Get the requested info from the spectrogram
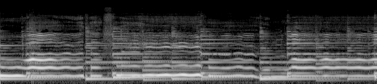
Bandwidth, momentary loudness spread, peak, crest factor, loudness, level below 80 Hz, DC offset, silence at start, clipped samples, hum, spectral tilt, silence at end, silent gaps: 10.5 kHz; 7 LU; 0 dBFS; 12 dB; -13 LUFS; -58 dBFS; under 0.1%; 0 s; under 0.1%; none; -4 dB/octave; 0 s; none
